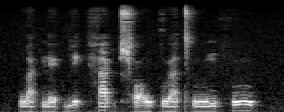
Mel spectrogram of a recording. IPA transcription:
wa˨˩k̚ne˨˩ʔbi˦˥t̚ ha˥˩k̚ t͡ɕʰɔː˩˦wku˧a̯tʰuː˦˥ŋ huː˥˩k̚

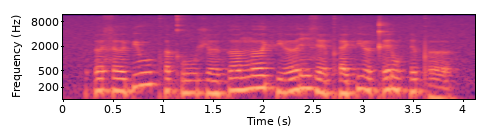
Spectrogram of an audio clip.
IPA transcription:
ʔɘ˨sɘː˨pʲuː˦ pʰə˨kʼuː˨ʃɘː˨kəː˦ ŋəː˦fʲɘː˨˦ ɾi˦ze˨ pʰɛ˨fʲɘː˦˨kʼe˦ɾu˨ hɪ˦pʼəː˨

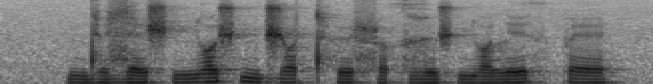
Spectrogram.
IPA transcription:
ndøzɛʃ ɲɔʃ nd͡ʒɔtʰøɬ ɔθɣøʃɲɔ leθpɛ

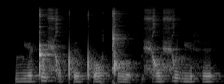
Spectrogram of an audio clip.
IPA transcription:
lʲeʈʊɕopʼe pʼo ǀʊ | ɕoɕu lʲehe

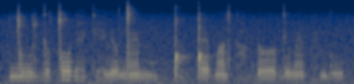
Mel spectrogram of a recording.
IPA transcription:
ŋ͡ǀuː˦zɡʲo˧ ǀo˦ɗɛ̤˧kʲɛ̤˨lʲɤ˨ ŋ͡ǀɛ̃˧mːo̤˨ ǃə̤˦˨bǃɛ˨ bã˦zka̤˧b ɗɤː˦ ɡʲə˨wɛ̃˧ pɛ̤˧ŋɡu˧

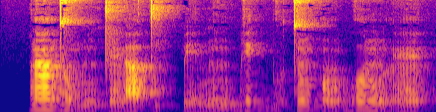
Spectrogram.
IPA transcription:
ɾã˦do˦˨mĩ˨tɛ̃˨ ɾa˧ti˨k͡pe˨ nĩ˧ɡ͡be˦ ɡ͡bu˧tũ˦kɔ̃˧ɡ͡bo˦ ɾũ˦˨lɛ̃˨˦

